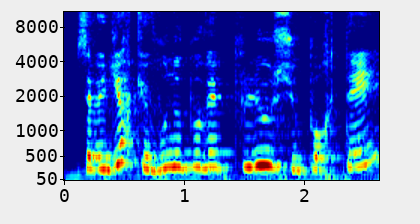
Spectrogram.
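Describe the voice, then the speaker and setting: A woman's high-pitched voice with lively intonation, music playing in the background. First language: Russian (speaking French). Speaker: language teacher. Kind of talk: tutorial. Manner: hesitant, with filler sounds.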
